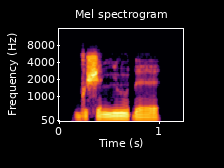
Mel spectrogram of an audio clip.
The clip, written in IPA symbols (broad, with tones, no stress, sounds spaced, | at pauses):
ɡ ʊ˨ ʃ ɛ˨ ŋ ĩ˦ l ũ˨ ɗ ɛ˨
